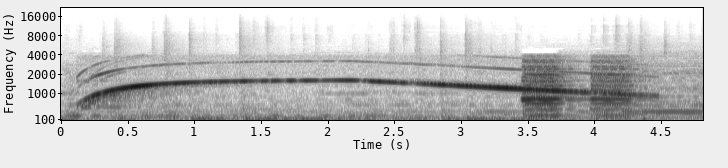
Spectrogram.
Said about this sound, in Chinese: 红色消防车队闪着警灯，响着警笛，前面拥堵道路上的汽车纷纷给他们让开道路。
